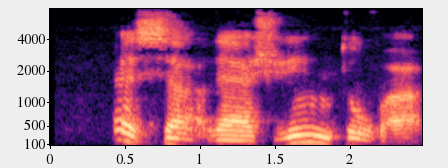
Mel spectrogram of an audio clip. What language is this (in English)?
Kabyle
